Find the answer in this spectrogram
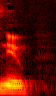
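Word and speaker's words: nu: One of them is called the movable new, and new is N-U. It basically, the Greek letter called new, it's the letter N, pronounced new, can occur at the end of certain words if they precede a word that starts with a vowel.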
